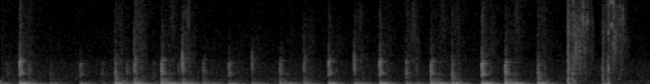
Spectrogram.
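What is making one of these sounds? Footsteps clank rhythmically on a metal bridge.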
